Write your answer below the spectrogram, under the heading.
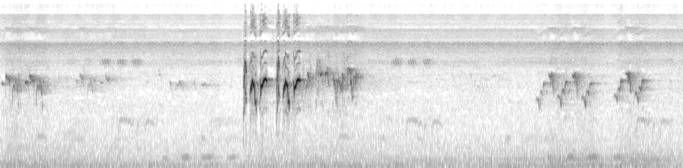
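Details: Sooty-headed bulbul singing in the wild outdoors: one loud, quick phrase of fluid, bubbling whistled notes in the middle, with soft scattered chirps before and after against a thin high background hiss.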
